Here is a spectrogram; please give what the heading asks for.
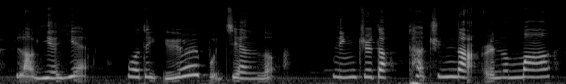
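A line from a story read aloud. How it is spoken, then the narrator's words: Crying. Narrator (Chinese): 叶线哭着说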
